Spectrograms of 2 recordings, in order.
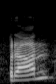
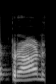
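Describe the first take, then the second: First: प्राण ending in plain n; wrong dental n. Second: प्राण ending in curled-tongue ṇ; correct retroflex n. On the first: Teacher showing students the mistake, plain n. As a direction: say प्राण as "praan", tongue forward. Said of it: "गलत होता है". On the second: Teacher giving students the right form, retroflex n. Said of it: "सही होता है". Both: Shown as a demonstration.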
